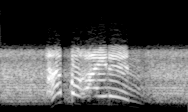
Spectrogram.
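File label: German player killed enemy mood high, speech; War Thunder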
